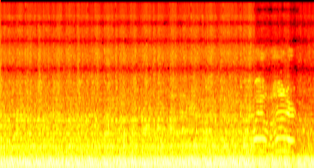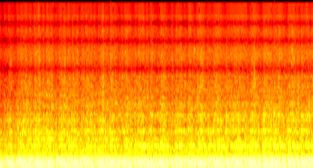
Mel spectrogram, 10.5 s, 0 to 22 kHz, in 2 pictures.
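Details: Boosted V8 black truck, freshly rebuilt after a head gasket blew at 11 psi boost. Deep, steady idle with an even lope and no knocks or ticks, apart from a brief chirp; the engine sounds healthy.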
